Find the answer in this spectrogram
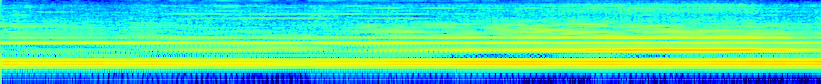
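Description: Bansuri (Indian bamboo transverse flute) holding one long, steady note in a raga, over a quiet low drone.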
